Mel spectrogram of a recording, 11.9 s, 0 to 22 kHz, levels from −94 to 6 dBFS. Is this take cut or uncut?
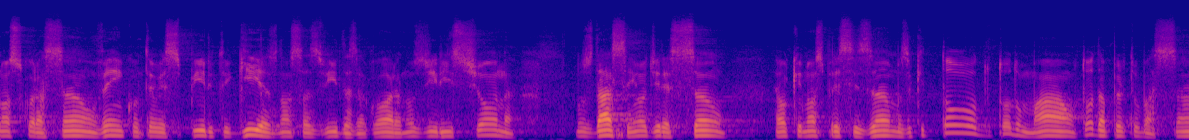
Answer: uncut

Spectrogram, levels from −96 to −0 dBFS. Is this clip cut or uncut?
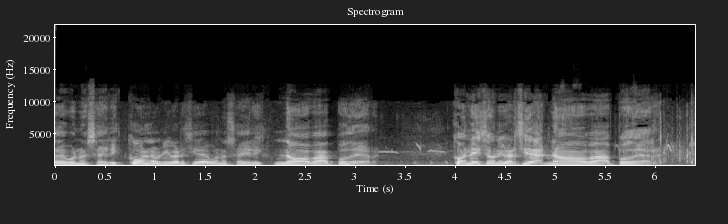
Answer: cut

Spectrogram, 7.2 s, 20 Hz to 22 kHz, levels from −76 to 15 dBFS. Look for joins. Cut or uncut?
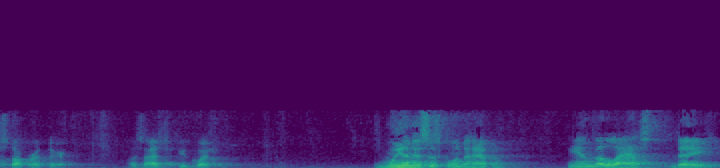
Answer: uncut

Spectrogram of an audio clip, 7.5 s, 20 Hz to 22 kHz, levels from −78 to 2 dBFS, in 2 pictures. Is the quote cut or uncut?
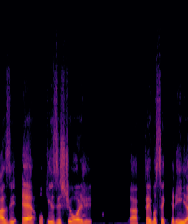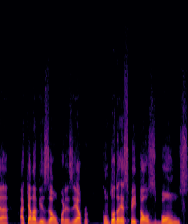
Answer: cut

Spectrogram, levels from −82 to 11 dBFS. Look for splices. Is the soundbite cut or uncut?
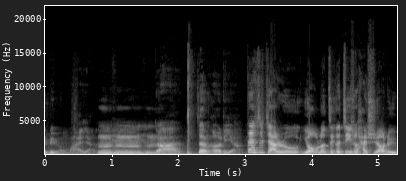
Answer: uncut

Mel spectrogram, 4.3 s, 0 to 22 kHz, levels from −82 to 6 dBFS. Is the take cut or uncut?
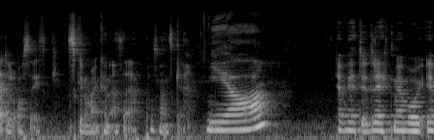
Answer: cut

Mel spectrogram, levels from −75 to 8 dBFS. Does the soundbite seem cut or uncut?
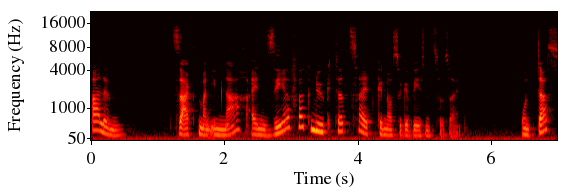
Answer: uncut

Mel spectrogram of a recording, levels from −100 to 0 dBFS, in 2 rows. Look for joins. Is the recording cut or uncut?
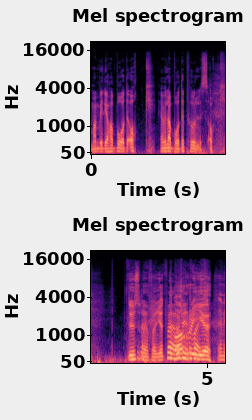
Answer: cut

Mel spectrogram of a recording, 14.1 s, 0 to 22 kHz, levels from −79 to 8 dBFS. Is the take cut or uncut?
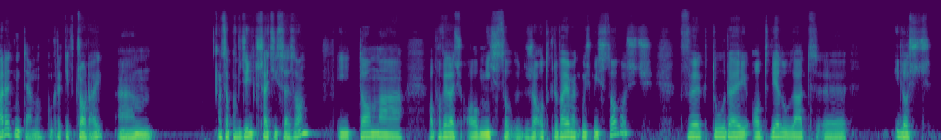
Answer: cut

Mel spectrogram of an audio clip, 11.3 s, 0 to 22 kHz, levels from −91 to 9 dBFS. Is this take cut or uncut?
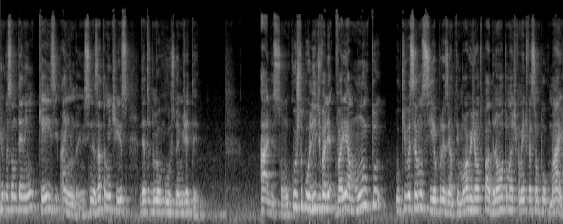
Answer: uncut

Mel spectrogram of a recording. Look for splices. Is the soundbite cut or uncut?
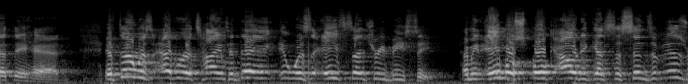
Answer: cut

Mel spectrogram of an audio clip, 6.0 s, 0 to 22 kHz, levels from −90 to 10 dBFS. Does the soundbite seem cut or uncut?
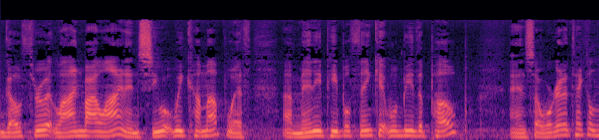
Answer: uncut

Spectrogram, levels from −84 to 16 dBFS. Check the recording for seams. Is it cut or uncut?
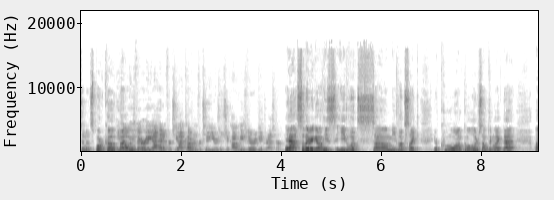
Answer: uncut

